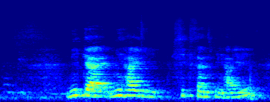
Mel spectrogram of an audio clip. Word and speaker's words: Mihaly Csikszentmihalyi: Et ça, ce n'est pas qu'une parole en l'air, c'est les travaux de Mihaly Csikszentmihalyi. Est-ce que je prononce bien? Oui. Ok, nickel. Mihaly Csikszentmihalyi a tout simplement démontré que les gens qui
